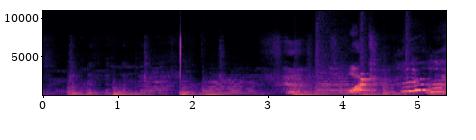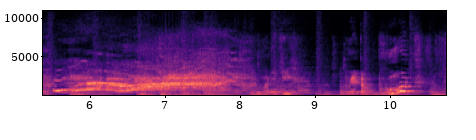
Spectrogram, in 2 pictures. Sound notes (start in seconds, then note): 0.2 laughs mockingly; 4.8 kids scream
